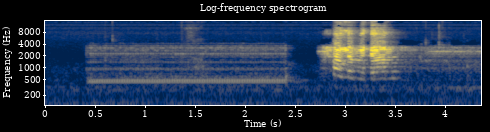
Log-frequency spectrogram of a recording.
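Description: Telephone ringback tone heard through a mobile phone's speakerphone: one steady ring of about two seconds while an outgoing call waits to be answered. A short burst of voice follows near the end.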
